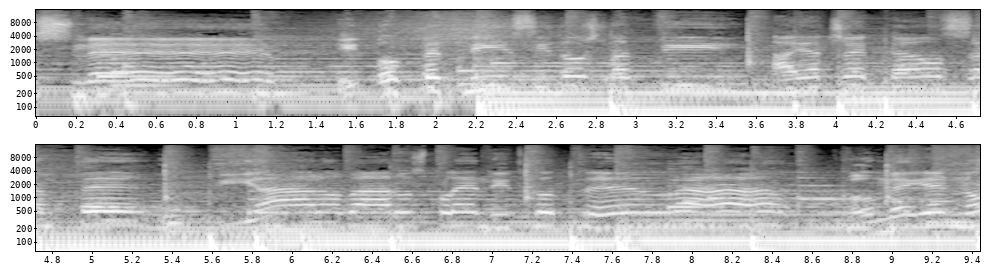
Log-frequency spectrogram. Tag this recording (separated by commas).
Music, Sad music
